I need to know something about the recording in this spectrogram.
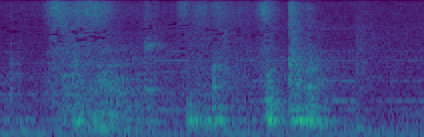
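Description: Small objects being picked up and handled on a desk: a few short knocks and rustles, the sharpest about a second and a half in.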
